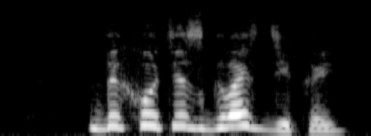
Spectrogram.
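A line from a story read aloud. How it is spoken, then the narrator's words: Sighing. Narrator (Russian): вздохнула Лиза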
